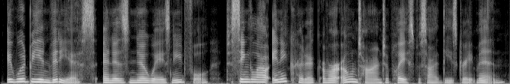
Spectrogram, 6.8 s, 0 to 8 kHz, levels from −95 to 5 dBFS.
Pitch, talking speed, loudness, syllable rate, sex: 190 Hz, 205 wpm, -18 LUFS, 5.5 syllables/s, female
